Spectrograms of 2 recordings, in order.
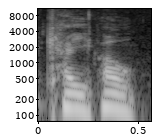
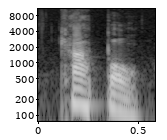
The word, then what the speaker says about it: capo: The Italian word for head is cappo. So that thing that you put on your guitar is called a capo, not a capo. Note to all those lunatics who pronounce it capo. Capo as in the head of a Italian family of illreutees. Capoicapp. Kappo. Head. Capo.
